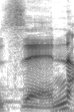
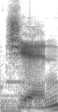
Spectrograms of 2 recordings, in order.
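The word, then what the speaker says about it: Jin: Jyn is still a bro, and I will not call him Zen. I will call him Jyn because that is the correct pronunciation.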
